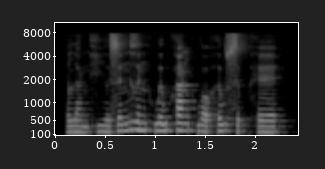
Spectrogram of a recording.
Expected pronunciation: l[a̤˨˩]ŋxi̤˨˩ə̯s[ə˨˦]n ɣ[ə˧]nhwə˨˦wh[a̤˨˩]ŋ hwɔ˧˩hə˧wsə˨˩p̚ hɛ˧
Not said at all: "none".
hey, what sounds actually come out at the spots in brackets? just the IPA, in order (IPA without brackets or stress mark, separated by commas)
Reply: a̤˨˩, ə˨˦, ə˧, a˧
